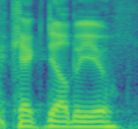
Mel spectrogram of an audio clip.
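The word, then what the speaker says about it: KeKW: Yeah, I say the Kek part out loud than the W, or maybe Kek W. Yeah, Kek W.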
